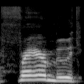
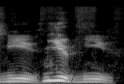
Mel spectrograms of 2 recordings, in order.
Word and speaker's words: Freiermuth: It's not Muth. It's Muth. Yeah. Like more like the Greek letter.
